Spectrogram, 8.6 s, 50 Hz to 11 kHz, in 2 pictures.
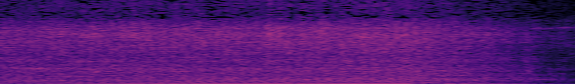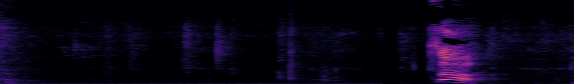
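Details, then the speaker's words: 1975 MGB four-cylinder project car, now firing on all four cylinders: even, regular beat for several seconds with no skips, then shuts off; runs much better than before. "runs a lot better when it's firing on all four cylinders"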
